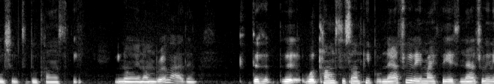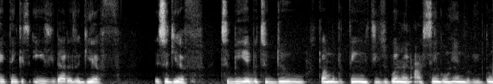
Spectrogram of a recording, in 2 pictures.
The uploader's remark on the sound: Sorry, the audio is pretty low!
